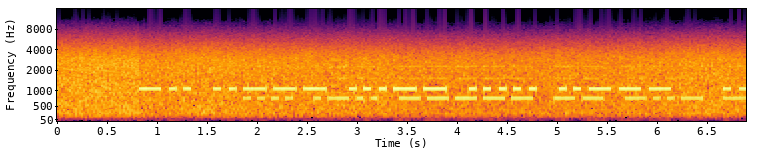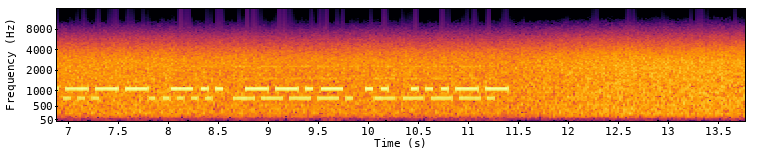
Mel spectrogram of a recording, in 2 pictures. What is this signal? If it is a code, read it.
Morse code, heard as two keyed tones, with radio static. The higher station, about 16 wpm, 1080 Hz: D2352 2DQI3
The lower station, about 17 wpm, 760 Hz: HL0MXB 599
